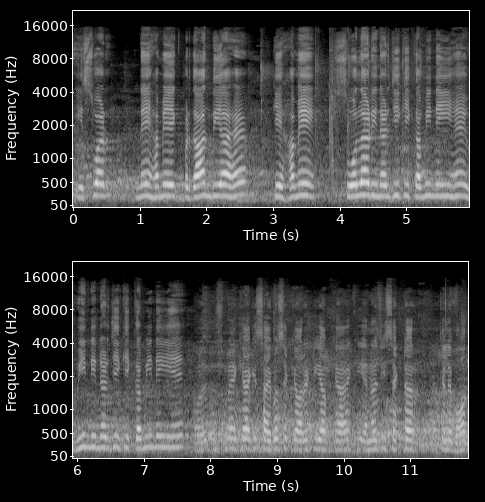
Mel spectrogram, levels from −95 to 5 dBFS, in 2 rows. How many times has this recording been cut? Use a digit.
1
